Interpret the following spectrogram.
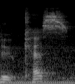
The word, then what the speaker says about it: Lucas: Because also it was spelled Lucas, and it's Luca.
